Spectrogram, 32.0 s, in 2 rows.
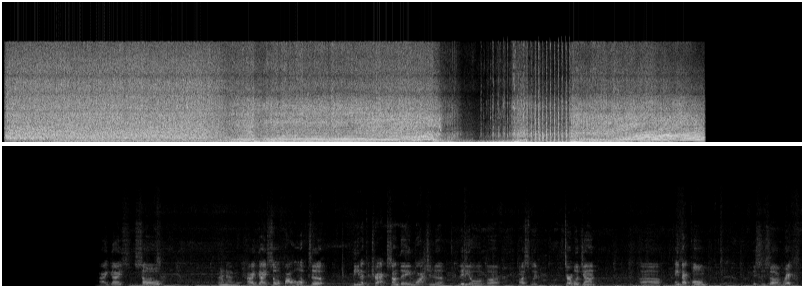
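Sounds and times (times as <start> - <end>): race car engine revving: 0.0 - 14.1.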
